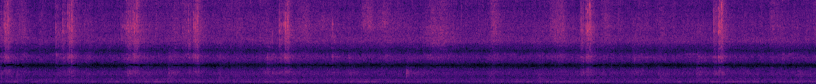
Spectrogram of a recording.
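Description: Syrup pours from a ladle and sizzles softly on hot pastry.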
